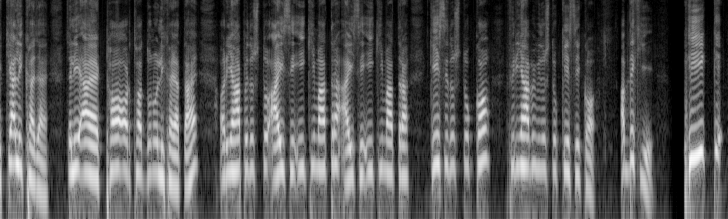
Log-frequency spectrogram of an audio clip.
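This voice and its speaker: A man's voice: very high voice, no room sound. A man teaching a spelling lesson, explaining step by step, repeating each letter and calling viewers his friends. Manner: steady explaining, constantly addresses viewers as friends. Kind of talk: screen-based spelling lesson.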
